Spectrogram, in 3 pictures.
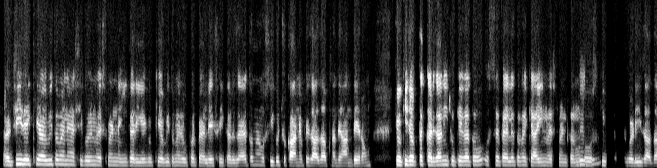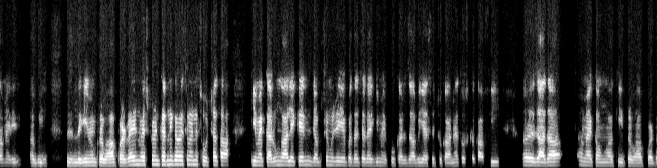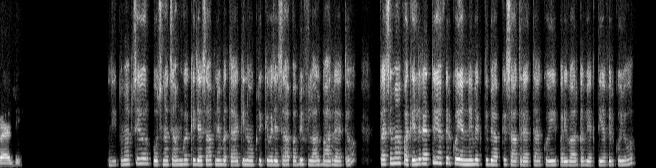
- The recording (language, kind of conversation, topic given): Hindi, advice, मैं अपने दैनिक खर्चों पर नियंत्रण करके कर्ज जल्दी चुकाना कैसे शुरू करूं?
- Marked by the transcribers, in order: static; in English: "इन्वेस्टमेंट"; in English: "इन्वेस्टमेंट"; distorted speech; in English: "इन्वेस्टमेंट"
